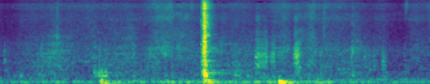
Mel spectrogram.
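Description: Rustling and movement inside a truck cab as a phone camera is carried around, with a sharp click about two seconds in and a softer knock shortly after, over a low steady rumble.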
